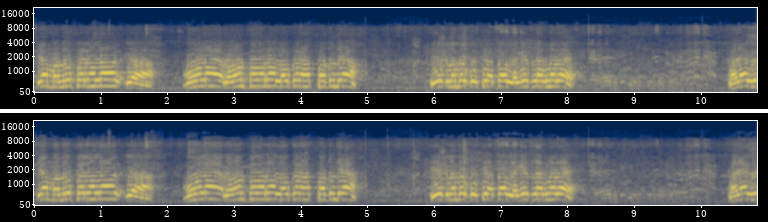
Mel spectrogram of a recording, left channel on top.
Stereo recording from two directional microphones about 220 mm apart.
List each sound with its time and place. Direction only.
0.0 s a sound: 15° right (ahead or behind)
5.9 s a man's voice: centre (ahead or behind)
9.8 s chatter: 35° left (ahead or behind)
10.4 s a woman's voice: 10° right (ahead or behind)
